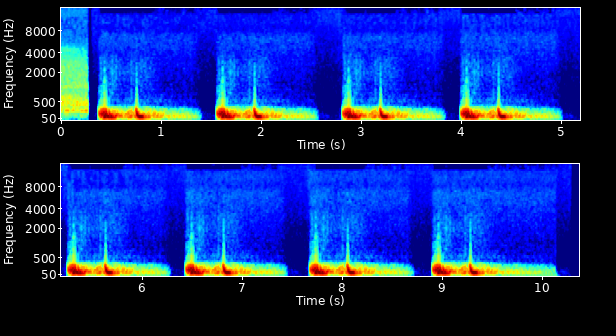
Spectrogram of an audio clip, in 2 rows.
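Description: Heartbeat-style sound effect: a low double thump, lub-dub, repeating about every 1.2 seconds, eight times, with short silences between beats.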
